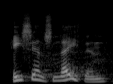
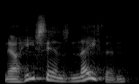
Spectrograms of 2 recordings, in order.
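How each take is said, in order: First: Nathan langzaam en nadrukkelijk, hoger uitgesproken; stress on Nathan. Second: Said in the usual way. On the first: Shown as a demonstration. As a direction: leg de klemtoon op "Nathan", hoger.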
